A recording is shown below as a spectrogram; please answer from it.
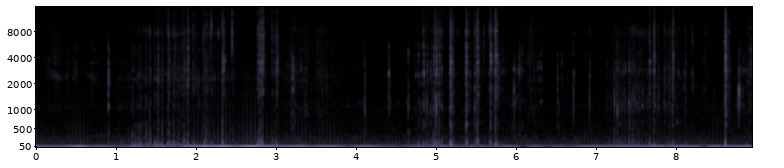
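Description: A solid oval bar of dry blue soap, held in the palm, is repeatedly scraped along its edge with a metal utility knife blade. The result is a run of short, dry scratching strokes with crisp, bright clicks and a rough, uneven rhythm over a low, steady background rumble.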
